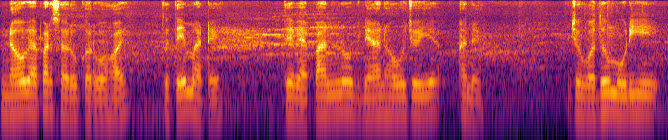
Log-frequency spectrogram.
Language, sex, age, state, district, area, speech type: Gujarati, male, 18-30, Gujarat, Kheda, rural, spontaneous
